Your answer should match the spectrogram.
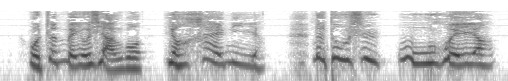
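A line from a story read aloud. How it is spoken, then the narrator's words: Crying. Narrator (Chinese): 郑贵妃就开始哭，一边哭还一边说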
